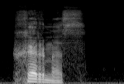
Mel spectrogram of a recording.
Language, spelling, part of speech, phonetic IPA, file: Polish, Hermes, proper noun, [ˈxɛrmɛs], Pl-Hermes.ogg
